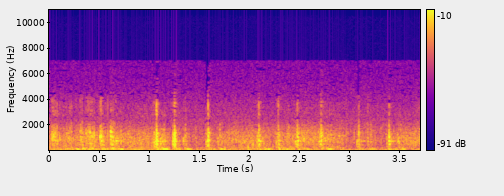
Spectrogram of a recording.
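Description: household object, typing on a typewriter

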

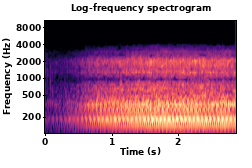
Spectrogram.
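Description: vehicle, car engine running

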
